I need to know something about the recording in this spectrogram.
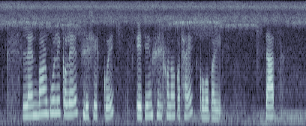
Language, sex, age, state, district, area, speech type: Assamese, female, 18-30, Assam, Lakhimpur, rural, spontaneous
